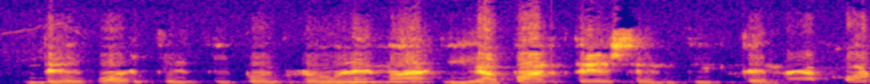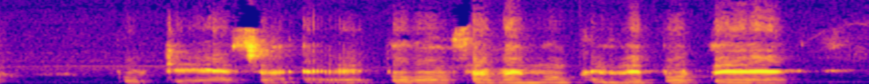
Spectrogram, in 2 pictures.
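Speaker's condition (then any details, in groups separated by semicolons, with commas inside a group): Cerebral palsy; lifelong physical motor disability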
